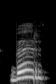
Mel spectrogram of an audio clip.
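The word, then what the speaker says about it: برد: Bard means cold. That's the pronunciation, bard.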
